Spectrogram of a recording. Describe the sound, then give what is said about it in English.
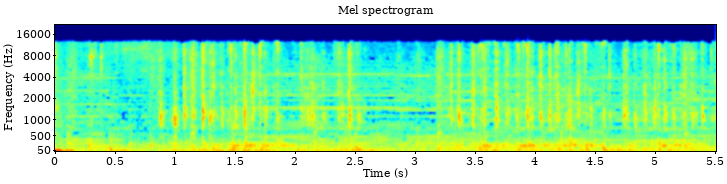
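Rapid, uneven typing on a computer keyboard while a question is written out for Twitter, a dense run of clicky keystrokes with brief pauses, over a low background hum with no one speaking. “So please enjoy the sound of keyboard noises on Radio Sega.”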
